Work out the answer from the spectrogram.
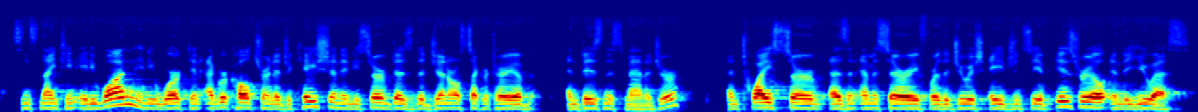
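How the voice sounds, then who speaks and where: A rabbi in a synagogue sanctuary introducing a guest, his voice dark and mellow. He reads credentials in a measured, steady way, at a middle pitch. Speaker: rabbi hosting a service discussion.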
